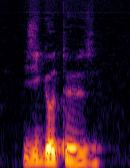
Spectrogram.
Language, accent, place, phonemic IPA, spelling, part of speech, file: French, France, Lyon, /ʒi.ɡɔ.tøz/, gigoteuse, noun, LL-Q150 (fra)-gigoteuse.wav
- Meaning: sleep sack, wearable blanket, sleeping sack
